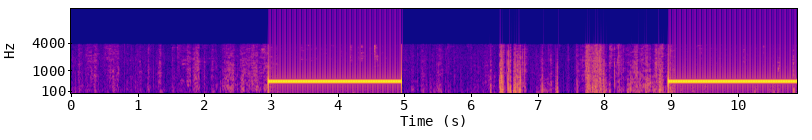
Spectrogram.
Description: Ringback tone (North America), 440 + 480 Hz.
